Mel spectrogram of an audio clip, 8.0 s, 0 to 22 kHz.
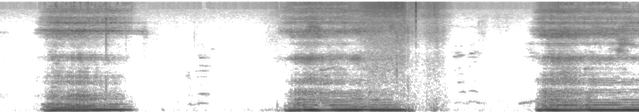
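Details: Very loud snoring from a sleeping woman: deep, rattling snores on each in-breath, three in eight seconds (about 20 a minute), with quiet out-breaths between.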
